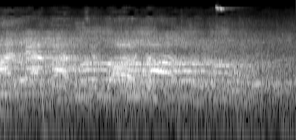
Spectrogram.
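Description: Overlapping raised voices calling out with no clear words, echoing in a large indoor hall.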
